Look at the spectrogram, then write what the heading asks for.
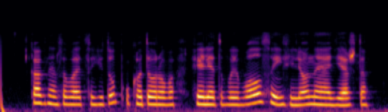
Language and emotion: Russian, neutral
